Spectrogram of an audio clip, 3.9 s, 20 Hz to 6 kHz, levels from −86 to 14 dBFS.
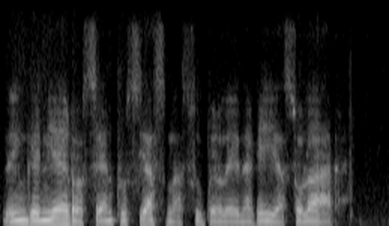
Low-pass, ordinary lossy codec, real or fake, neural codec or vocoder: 5.4 kHz; Opus, 16 kbps; real; none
